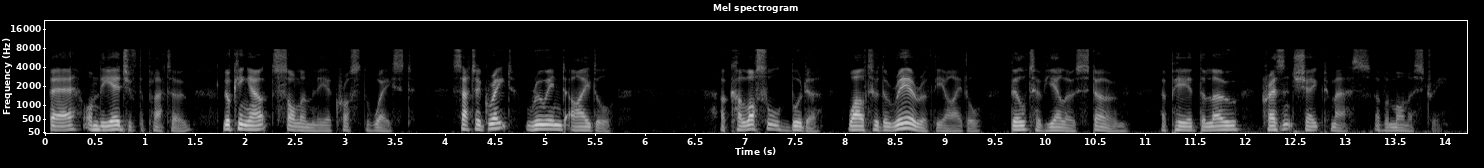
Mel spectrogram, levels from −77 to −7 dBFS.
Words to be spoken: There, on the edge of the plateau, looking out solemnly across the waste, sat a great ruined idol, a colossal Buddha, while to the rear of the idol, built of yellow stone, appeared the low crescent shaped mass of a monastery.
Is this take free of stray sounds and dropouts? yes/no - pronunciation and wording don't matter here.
yes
